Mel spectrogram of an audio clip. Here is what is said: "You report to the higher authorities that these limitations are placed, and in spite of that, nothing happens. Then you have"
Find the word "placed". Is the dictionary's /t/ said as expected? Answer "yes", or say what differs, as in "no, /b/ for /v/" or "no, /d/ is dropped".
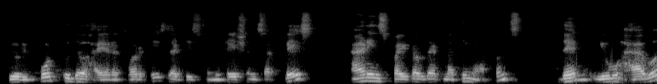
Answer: no, /t/ is dropped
